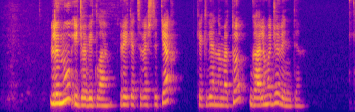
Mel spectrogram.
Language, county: Lithuanian, Vilnius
